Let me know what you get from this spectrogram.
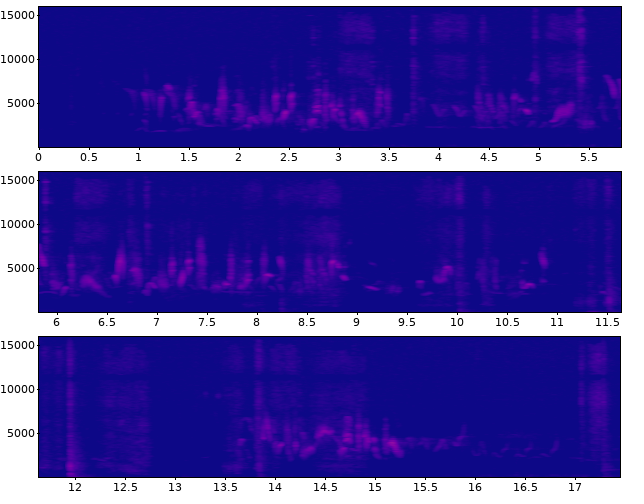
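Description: Small birds chirping and twittering quickly and quietly, over a faint steady hum. A few sharp knocks come about ten to twelve seconds in.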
